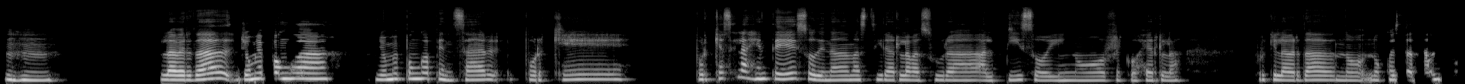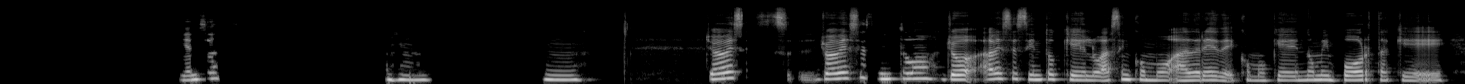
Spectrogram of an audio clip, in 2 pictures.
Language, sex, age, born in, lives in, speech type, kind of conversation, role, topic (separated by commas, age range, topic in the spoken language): Spanish, female, 30-34, United States, United States, conversation, unstructured, none, ¿Qué hábitos diarios podríamos cambiar para ayudar al medio ambiente?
